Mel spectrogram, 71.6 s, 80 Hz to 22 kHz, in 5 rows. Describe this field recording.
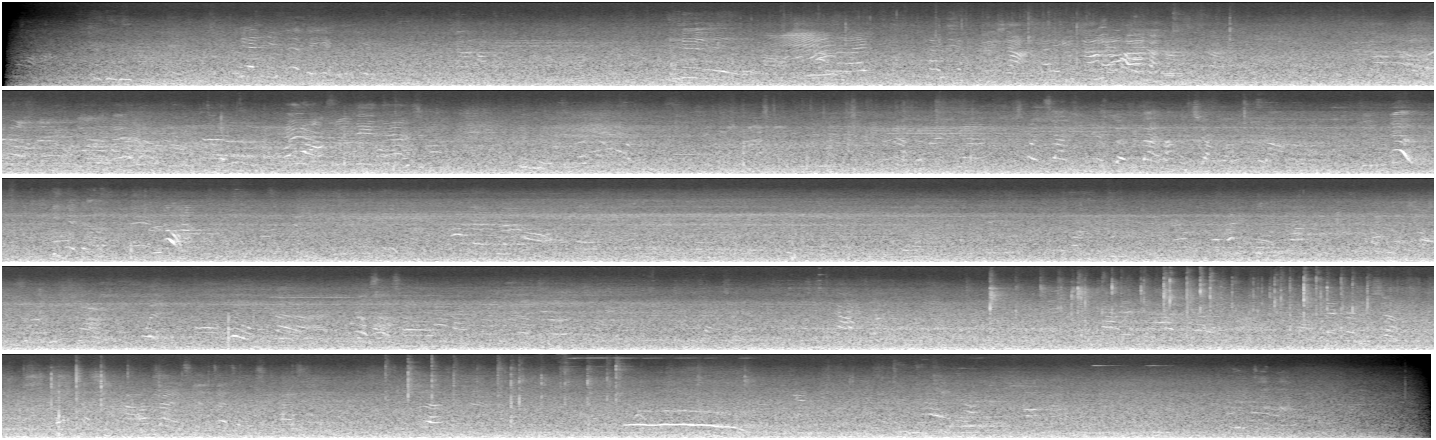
A group of school children in the park, traffic sound, Zoom H4n + Rode NT4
